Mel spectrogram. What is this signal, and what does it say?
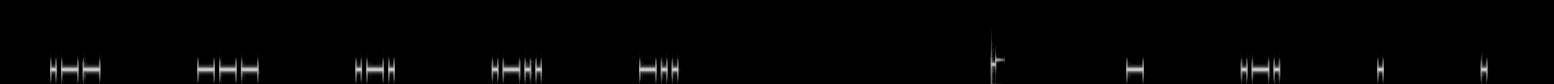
Morse code, heard as a keyed tone, about 22 wpm, spaced as for 8 wpm, 700 Hz. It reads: WORLD TREE
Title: 6x Character Spacing - Top 300 Words - 22wpm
